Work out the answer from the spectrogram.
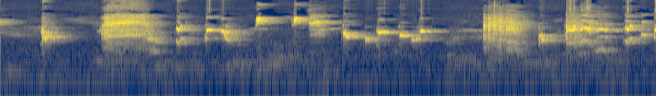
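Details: Oriental magpie-robin in full rolling song, pouring out a rapid, varied song of clear high whistles and slurred notes, broken by two loud harsh, scratchy bursts.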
